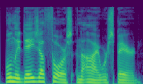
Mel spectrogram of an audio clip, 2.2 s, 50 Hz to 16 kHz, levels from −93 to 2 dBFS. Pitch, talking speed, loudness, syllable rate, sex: 135 Hz, 195 wpm, -17 LUFS, 6.2 syllables/s, male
